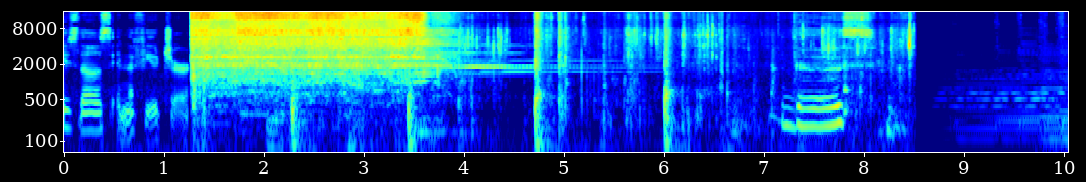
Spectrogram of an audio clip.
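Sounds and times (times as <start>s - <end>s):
power saw cutting wood: 1.3s - 4.4s.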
